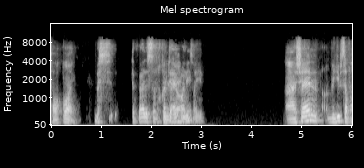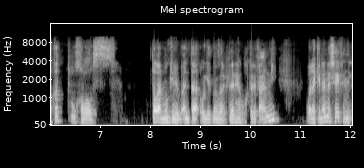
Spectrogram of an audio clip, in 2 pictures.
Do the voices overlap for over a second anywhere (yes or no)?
no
